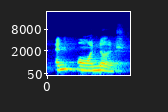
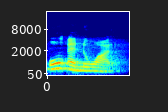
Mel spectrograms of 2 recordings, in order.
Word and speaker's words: honor: However, the h in honor is silent, so we pronounce it, then the pronunciation starts with the vowel, an honor. So h is silent, so we pronounce it as an onor, right?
